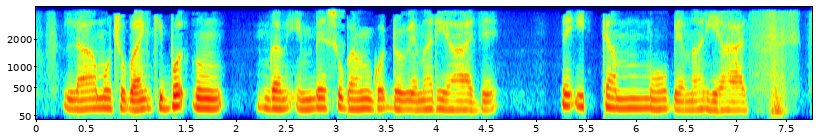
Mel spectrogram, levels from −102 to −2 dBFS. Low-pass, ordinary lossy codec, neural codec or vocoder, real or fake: 3.6 kHz; MP3, 24 kbps; codec, 16 kHz, 0.3 kbps, FocalCodec; fake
